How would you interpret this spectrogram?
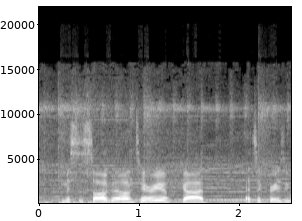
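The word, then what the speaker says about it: Mississauga: Oh, Missaga. Missaga, Ontario.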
